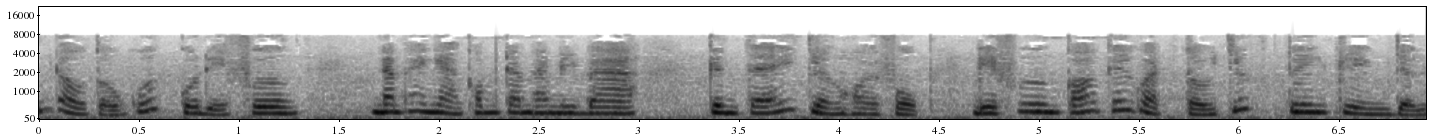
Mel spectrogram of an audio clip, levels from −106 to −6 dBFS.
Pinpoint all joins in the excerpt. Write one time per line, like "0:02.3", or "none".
none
